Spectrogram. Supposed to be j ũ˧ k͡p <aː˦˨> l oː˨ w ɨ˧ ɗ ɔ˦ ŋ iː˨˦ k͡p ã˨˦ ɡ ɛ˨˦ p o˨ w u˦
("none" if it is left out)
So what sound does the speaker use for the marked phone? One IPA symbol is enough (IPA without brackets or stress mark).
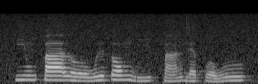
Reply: aː˧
